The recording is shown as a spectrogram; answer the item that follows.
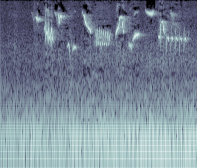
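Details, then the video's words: Softer passage of Black-throated canary ngerol singing, scattered high chirps and swept whistles ending in a short level trill, set against a noticeable low rumbling hum. "Burung Blackthroat Ngerol Enak Durasi Panjang"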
